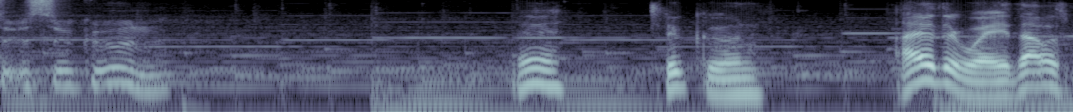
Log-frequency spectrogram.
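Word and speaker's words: Suicune: in the anime, it's pronounced Sukun.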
